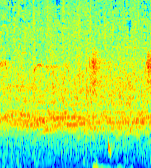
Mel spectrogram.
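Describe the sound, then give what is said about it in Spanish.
Applause with crowd noise, steady and fairly loud throughout, clapping to celebrate a music group's first full album release. “Vamos a aplaudir.”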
